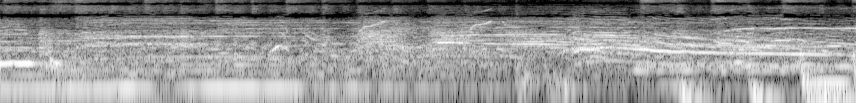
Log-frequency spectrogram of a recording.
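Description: Loud dance music from a DJ set, with a party crowd shouting, cheering and singing along. The bass drops out about two seconds in, leaving the crowd's rising shouts over the music, and the bass and beat come back near the end.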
